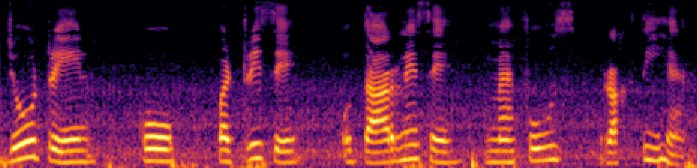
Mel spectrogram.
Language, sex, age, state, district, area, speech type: Urdu, female, 18-30, Bihar, Gaya, urban, spontaneous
